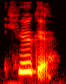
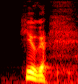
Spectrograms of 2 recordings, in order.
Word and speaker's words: hygge: Yeah, Hygge. – Hygge. Several years ago, the folks at Oxford Dictionary called Hygge, which is spelled H-Y-G-G-E, one of the most significant words of the year.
